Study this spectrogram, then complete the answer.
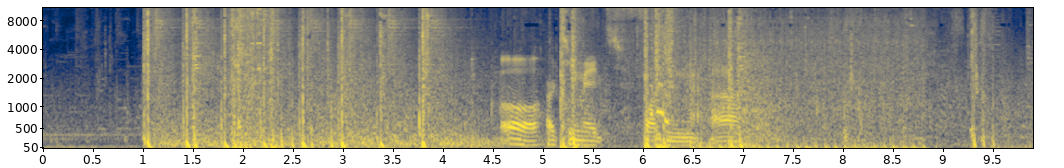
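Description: Guns fire in rapid bursts close by.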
